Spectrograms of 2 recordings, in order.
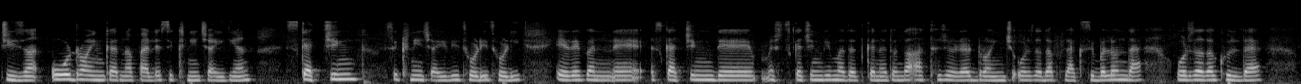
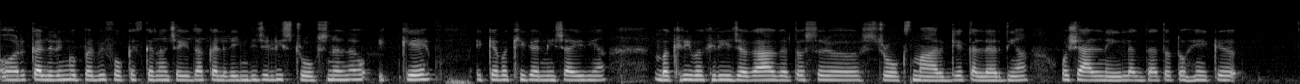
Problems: constant background noise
